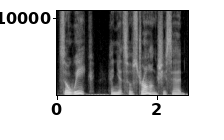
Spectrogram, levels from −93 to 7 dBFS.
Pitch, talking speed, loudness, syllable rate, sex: 190 Hz, 180 wpm, -17 LUFS, 3.6 syllables/s, female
